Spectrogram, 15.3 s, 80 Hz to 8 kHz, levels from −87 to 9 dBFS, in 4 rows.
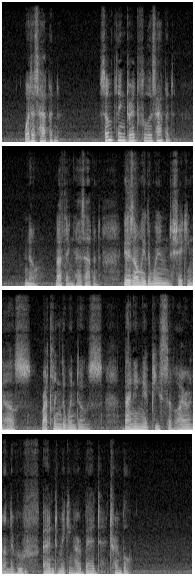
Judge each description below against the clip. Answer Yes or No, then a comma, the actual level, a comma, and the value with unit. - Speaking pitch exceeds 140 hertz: No, low, 135 Hz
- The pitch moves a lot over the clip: No, average, 2.8 semitones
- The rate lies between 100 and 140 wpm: Yes, slow, 135 wpm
